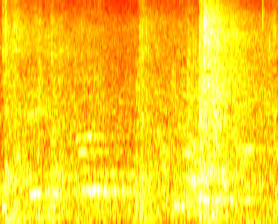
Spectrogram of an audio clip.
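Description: Faint rink hockey play: quarter-size skate wheels, sticks and the ball on the wooden rink floor, with a sharper stick-on-ball hit about a second and a half in as a shot is taken.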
